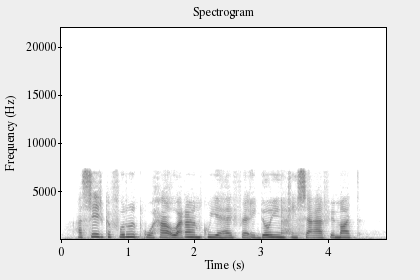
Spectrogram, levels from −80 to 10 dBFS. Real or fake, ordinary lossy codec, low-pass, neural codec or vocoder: fake; none; 7.2 kHz; codec, 16 kHz, 1 kbps, FunCodec, trained on LibriTTS, 50 frames a second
